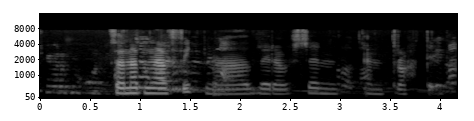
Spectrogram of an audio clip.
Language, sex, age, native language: Icelandic, female, 11, Icelandic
